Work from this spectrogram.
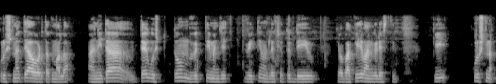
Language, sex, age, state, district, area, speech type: Marathi, male, 30-45, Maharashtra, Buldhana, urban, spontaneous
